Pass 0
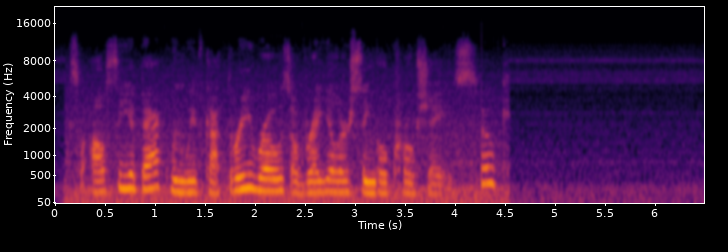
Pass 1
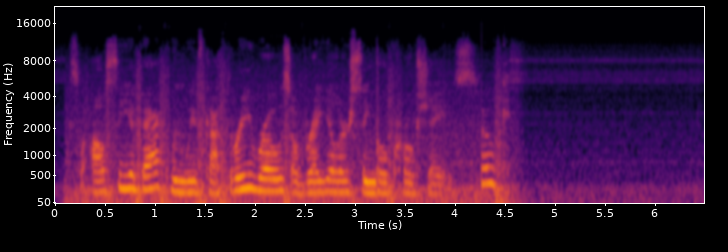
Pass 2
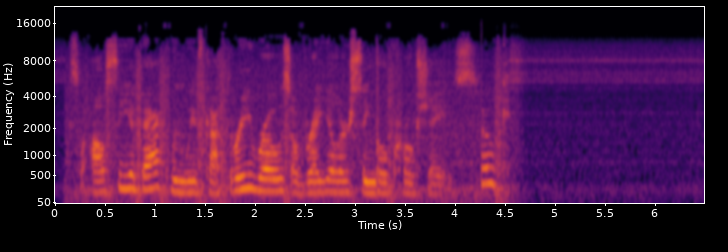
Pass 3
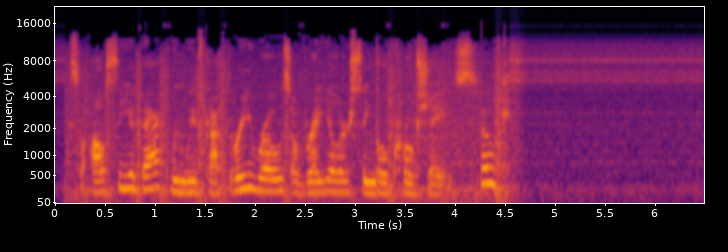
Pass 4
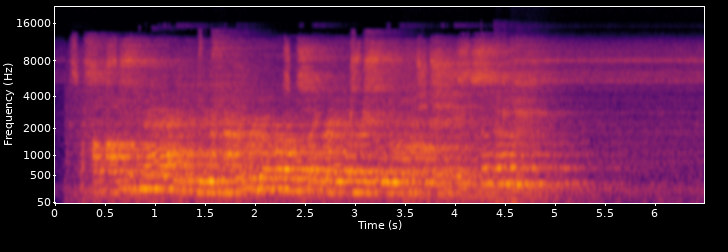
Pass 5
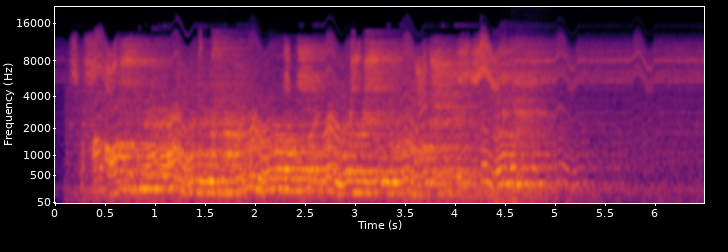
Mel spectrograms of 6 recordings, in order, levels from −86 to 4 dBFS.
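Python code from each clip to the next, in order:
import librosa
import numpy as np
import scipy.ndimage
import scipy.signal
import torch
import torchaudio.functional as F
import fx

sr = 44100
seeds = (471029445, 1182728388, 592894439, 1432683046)

y1 = fx.sustainer(x, sr, db_per_s=74.0)
y2 = fx.tilt_eq(y1, sr, slope=3.5)
y3 = fx.rider(y2, sr, range_db=10, speed_s=0.5)
y3 = y3 * 10.0 ** (8.5 / 20.0)
y4 = fx.rev_plate(y3, sr, seeds[0], rt60_s=2.3, hf_ratio=0.65, predelay_ms=115, drr_db=-8.0)
y4 = y4 * 10.0 ** (-8.0 / 20.0)
y5 = fx.record_warp(y4, sr, rpm=78.0, depth_cents=250.0)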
